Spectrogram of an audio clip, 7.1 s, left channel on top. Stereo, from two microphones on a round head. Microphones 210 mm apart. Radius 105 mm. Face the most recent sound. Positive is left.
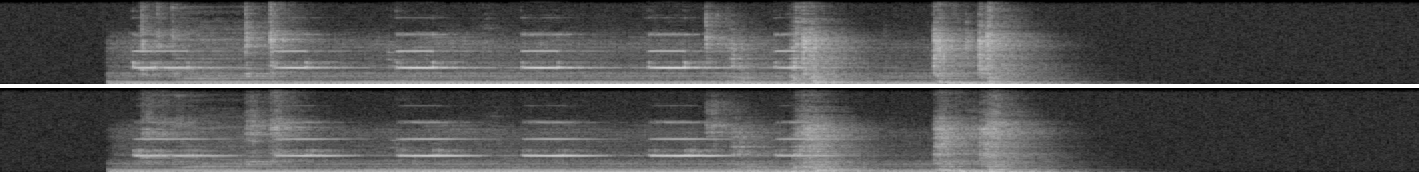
turn(degrees=80)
